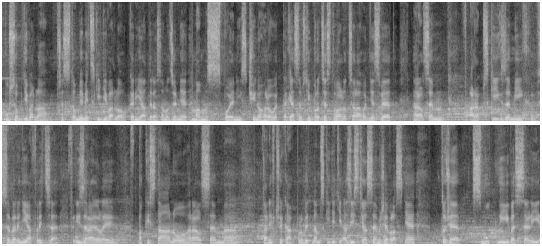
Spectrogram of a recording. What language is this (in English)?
Czech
